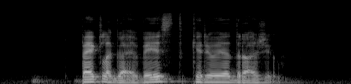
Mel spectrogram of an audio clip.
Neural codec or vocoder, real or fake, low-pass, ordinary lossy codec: none; real; none; none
